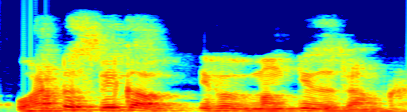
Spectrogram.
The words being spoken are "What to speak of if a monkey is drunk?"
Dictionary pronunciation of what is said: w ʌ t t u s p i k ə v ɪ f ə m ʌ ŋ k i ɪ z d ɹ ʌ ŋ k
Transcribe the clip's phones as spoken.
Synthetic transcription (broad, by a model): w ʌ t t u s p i k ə p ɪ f ə m ʌ ŋ k i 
